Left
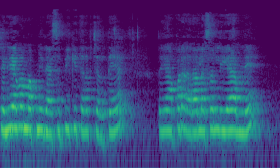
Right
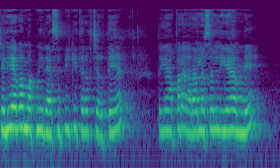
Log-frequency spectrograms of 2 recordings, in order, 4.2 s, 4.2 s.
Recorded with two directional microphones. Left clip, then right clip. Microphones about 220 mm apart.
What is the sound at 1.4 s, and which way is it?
A woman's voice, 45° right (ahead or behind).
